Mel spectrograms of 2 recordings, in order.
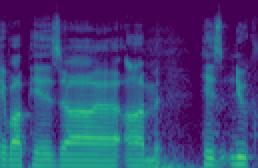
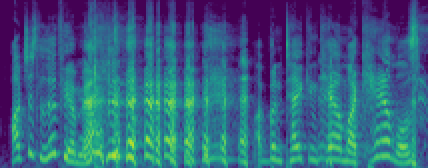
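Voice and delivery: mock innocent plea; 9 semitones higher, 6 dB louder than usual. British ISIS kid pleading innocence.

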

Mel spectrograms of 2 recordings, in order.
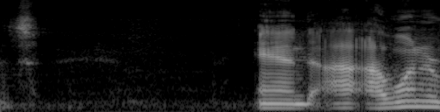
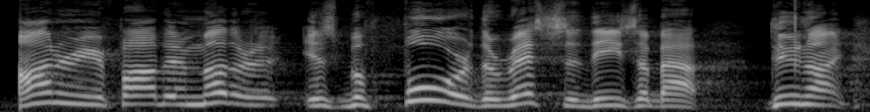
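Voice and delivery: usual speaking voice

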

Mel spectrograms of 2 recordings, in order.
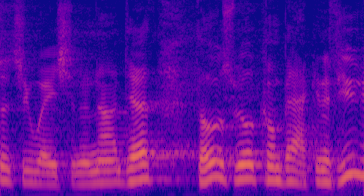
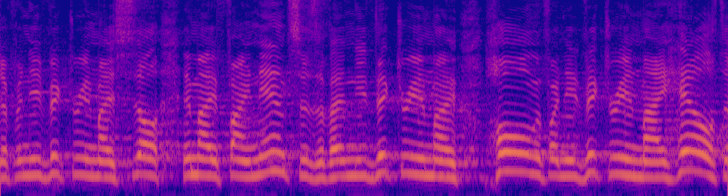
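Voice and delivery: ordinary talk

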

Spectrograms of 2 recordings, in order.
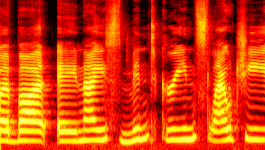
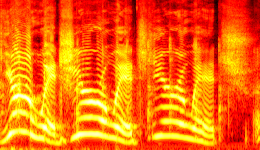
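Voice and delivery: louder, pointing accusing voice; 5 semitones higher, 6 dB louder than usual. Retold or imitated. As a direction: accuse each one in turn. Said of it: "It's one dude. Like".

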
